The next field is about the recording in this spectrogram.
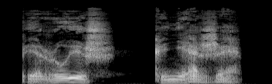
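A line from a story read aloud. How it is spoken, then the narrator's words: Hoarse question. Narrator (Russian): хрипло спросил венец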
